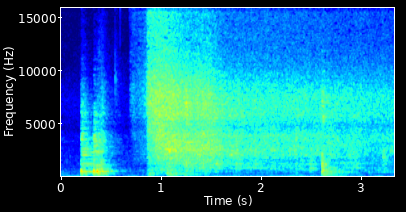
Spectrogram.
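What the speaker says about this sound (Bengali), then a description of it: "লেজাটা আছে লেজাটা ভেজে নিই" Fish tail pieces hit hot oil for a loud, hissing fry that swells after a brief stir and then settles into a steady sizzle, with a small clatter near the end; no one speaks.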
